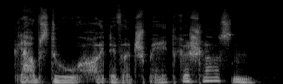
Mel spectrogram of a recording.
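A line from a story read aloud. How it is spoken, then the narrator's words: Quiet question. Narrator (German): fragte Chabot leise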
